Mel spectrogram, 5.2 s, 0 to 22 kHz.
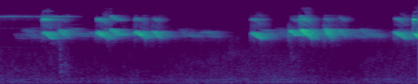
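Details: Oriental white-eye kept in captivity starting its song on 2 May 2022. Short bursts of high, sweet twittering notes come in clusters, separated by brief pauses and quiet room hum.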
